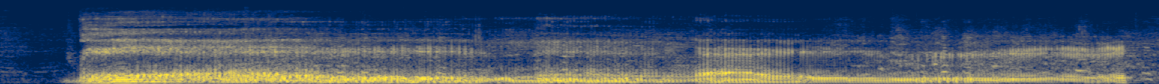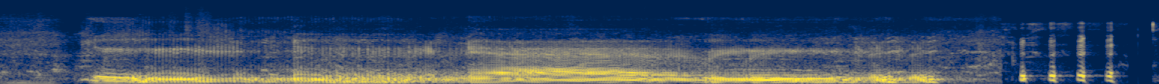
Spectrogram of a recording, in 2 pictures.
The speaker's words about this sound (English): Have you heard him do the bit where he uh, he slows down the record and it sounds like demons?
